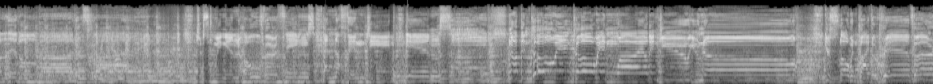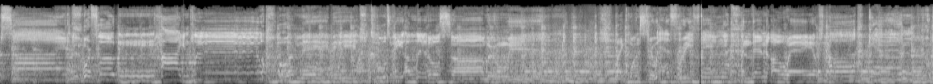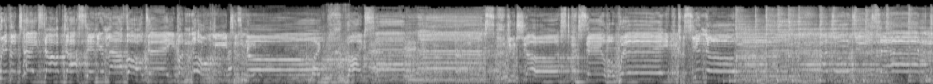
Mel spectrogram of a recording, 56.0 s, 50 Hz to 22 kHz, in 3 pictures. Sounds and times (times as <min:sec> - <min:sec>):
Music: 0:00.0 - 0:55.9.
